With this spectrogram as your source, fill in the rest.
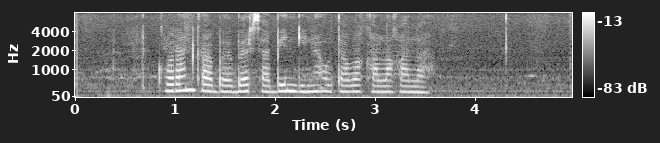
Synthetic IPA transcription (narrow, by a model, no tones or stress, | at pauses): koɾankababarsabɪndinaut̪awakalakala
